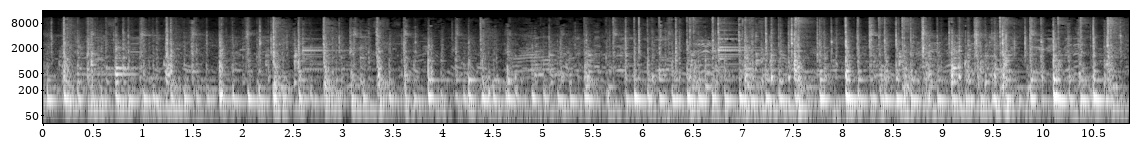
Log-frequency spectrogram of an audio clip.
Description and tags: Trash drumming at Sark Roots Festival 2016 (pt1)
Trash drumming at Sark Roots Permaculture Festival 2016.
Recording of a set of interesting recycled objects mounted on scaffolding in the middle of the festival site. Recorded whilst festival was in full swing around the wildly improvising (mostly) amateur drummers on Saturday night
Recorded with a Tascam DR-40 portable recorder. Processing: EQ, C6 multi-band compression and L3 multi-band limiting.
Drumming, Festival, Group, Roots, Sark, Trash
